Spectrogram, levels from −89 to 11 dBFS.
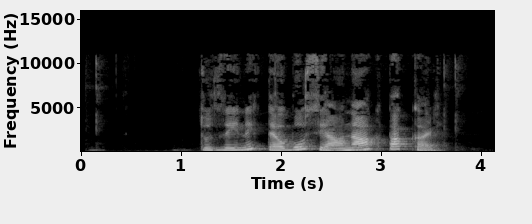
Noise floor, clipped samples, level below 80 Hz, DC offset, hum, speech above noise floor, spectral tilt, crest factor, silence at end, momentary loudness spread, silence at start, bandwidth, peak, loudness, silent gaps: -72 dBFS; under 0.1%; -74 dBFS; under 0.1%; none; 48 dB; -5 dB/octave; 18 dB; 0.55 s; 10 LU; 1.2 s; 11.5 kHz; -8 dBFS; -25 LUFS; none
